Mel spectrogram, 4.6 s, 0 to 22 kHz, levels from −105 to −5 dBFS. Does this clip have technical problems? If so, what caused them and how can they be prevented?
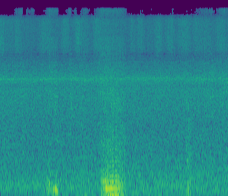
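Yes. From 1.61 s to the end, the program filling the playback ring buffer and the hardware reading it have drifted out of step, so the two positions cross inside every period. This is buffer tearing. About a third of each buffer still holds speech from around 40 ms earlier, spliced in with hard joins on both sides. The result is a steady robotic buzz at 100 Hz, which fits a period of about 10 ms, heard only while speech is present. To prevent it, lock the writer to the hardware read position and keep enough headroom that it never overtakes or falls behind within a period.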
